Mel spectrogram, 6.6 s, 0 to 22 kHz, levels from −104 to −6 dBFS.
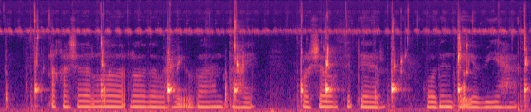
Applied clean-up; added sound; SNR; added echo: none; Drip / Water; -3 dB; none.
